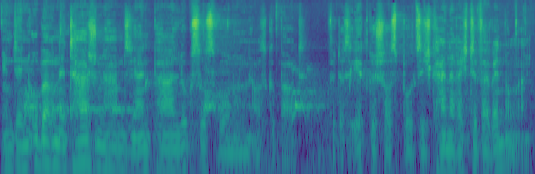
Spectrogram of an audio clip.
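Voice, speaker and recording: Patient criminal insider, deep, animated delivery, assured, radio drama, faint background noise. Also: male voice, fast. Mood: assured explaining. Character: confident male heist planner, patient insider criminal. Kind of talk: German radio crime drama acting.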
